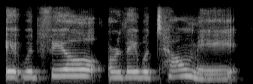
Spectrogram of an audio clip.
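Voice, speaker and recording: A woman speaking as a guest on a live video call, telling her own story in an animated, expressive way and often laughing as she talks. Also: medium pitch, slow pace. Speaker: guest, Human Design educator. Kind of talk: candid personal conversation.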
